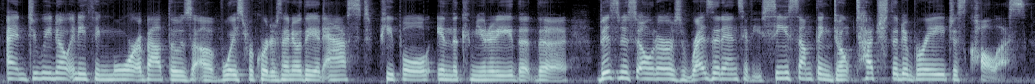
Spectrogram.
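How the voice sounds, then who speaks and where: Low-voiced female news anchor. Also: a little fast, hardly any pauses. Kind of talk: live news broadcast questioning.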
